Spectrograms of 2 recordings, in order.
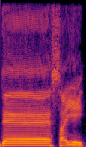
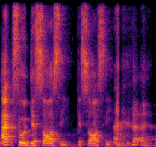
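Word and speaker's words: Disasi: Yeah, he just started off and he realized he didn't know how to say his name and he just went Desai. It's Axel Desasi.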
